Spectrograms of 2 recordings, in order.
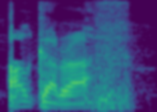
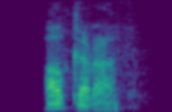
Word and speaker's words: Alcaraz: Medvedev, Monfils, Alcaraz. That's Alcaraz for the Castellano pronunciation. Alcaraz.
